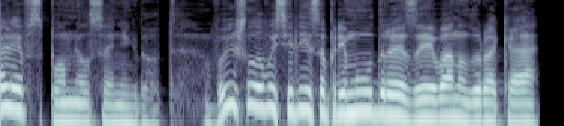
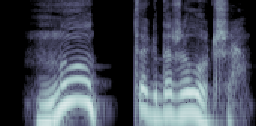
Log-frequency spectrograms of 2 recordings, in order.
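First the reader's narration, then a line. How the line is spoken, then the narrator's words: Muttered. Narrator (Russian): пробормотал я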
